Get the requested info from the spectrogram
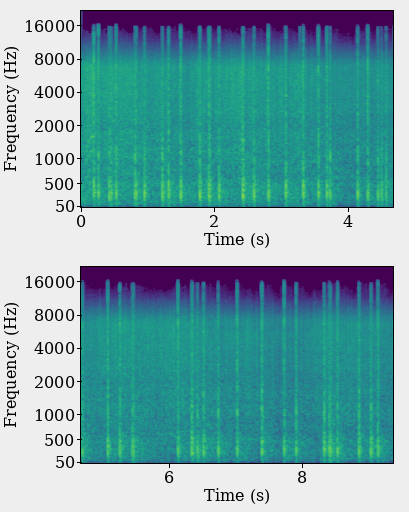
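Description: Fireworks crackling: a rapid, irregular string of sharp pops over a steady hiss of burning sparks, thinning out for a moment midway and then picking up again.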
